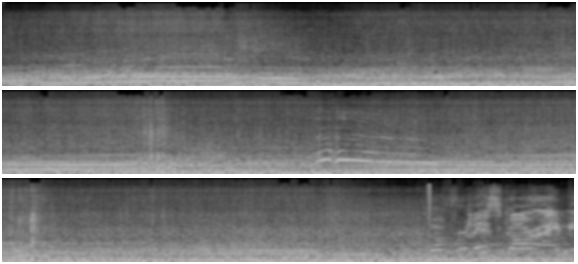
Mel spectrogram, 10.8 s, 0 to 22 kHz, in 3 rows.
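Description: A Japanese-market 2.5 V6 turbo engine with higher compression, bigger cams and scratch-built TIG-welded headers revs up and down in several loud swells, a droning exhaust note rising and falling close by, with some talk mixed in.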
